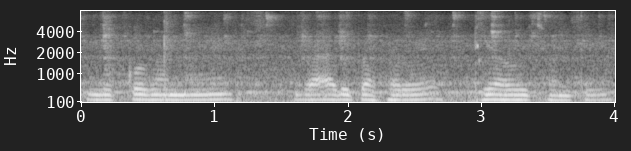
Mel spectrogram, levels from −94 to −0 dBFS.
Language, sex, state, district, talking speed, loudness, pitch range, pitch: Odia, female, Odisha, Khordha, 75 wpm, -15 LUFS, 160-170 Hz, 165 Hz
